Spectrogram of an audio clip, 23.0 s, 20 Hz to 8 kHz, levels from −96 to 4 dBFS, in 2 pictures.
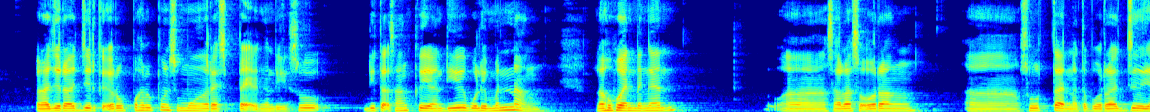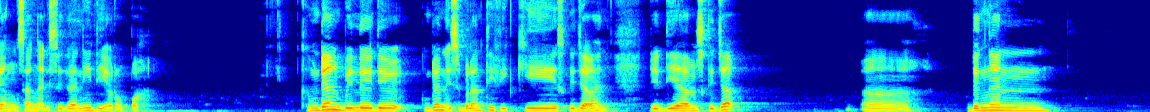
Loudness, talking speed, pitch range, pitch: -25 LUFS, 110 wpm, 140-175 Hz, 155 Hz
